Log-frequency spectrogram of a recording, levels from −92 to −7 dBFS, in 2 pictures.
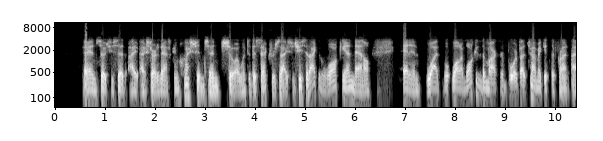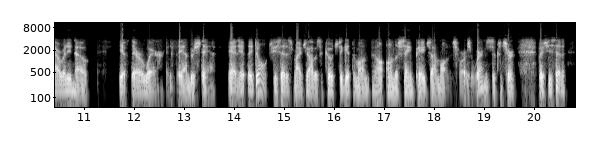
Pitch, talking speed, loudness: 90 Hz, 240 wpm, -18 LUFS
